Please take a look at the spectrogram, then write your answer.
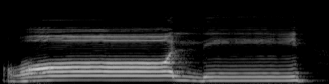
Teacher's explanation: اس کے ہجے کا طریقہ یہ ہے، غاد الف لام زبر غال، لام یا زیر لی، غالی، نون زبرنا، غالین، وقفاً غالین۔ وقف کی صورت میں زبر گر جائے گی اور نون ساکن ہو جائے گی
